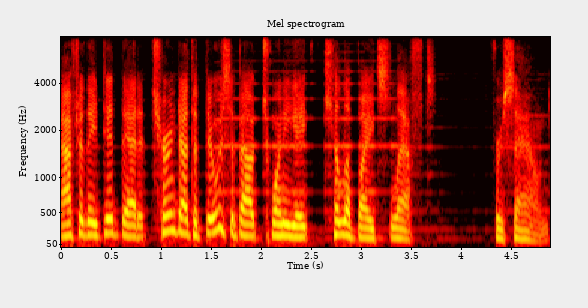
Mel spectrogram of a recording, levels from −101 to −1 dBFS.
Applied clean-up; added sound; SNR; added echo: neural mask model RNNoise.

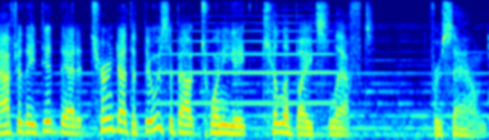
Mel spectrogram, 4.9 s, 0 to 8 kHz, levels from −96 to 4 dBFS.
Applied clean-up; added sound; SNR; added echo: none; Trumpet; 19 dB; none.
